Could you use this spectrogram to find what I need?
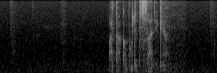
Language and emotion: Russian, neutral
